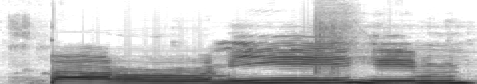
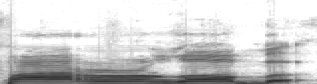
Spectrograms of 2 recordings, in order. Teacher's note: huruf ro itu jangan sampai getarannya samar-samar, Teman-teman. Tapi jelas ya. Enggak boleh berlebihan memang, tapi juga enggak boleh hilang.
